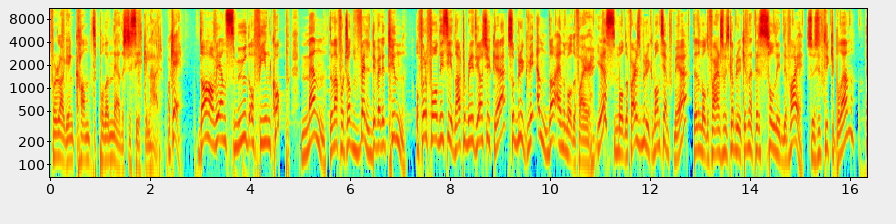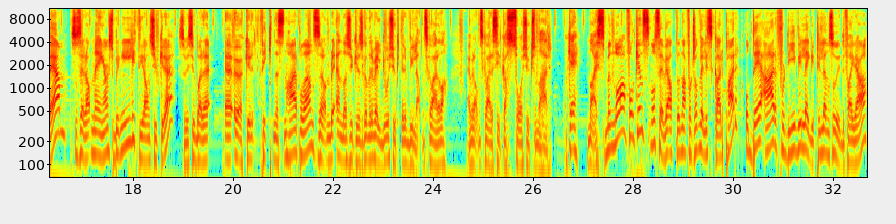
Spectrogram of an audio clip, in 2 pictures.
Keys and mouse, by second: 2.1 middle click, 2.3 Tab, 2.6 click, 2.9-3.3 drag, 3.4 shift+drag, 3.8 drag, 4.1 middle click, 4.5-5.4 middle drag, 5.5-6.5 drag, 6.8 shift+drag, 12.8-16.2 drag, 19.6-25.4 drag, 25.7-26.9 middle drag, 27.0 middle click, 27.7 shift+middle drag.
